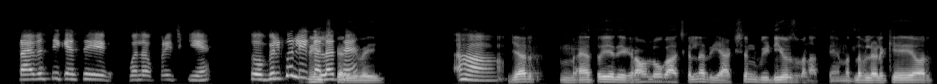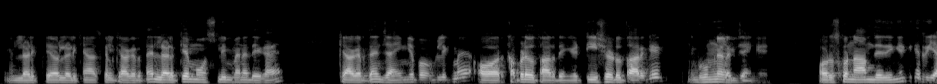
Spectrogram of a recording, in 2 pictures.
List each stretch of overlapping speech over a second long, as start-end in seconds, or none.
none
